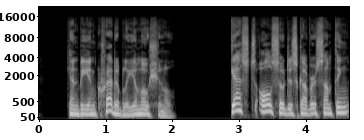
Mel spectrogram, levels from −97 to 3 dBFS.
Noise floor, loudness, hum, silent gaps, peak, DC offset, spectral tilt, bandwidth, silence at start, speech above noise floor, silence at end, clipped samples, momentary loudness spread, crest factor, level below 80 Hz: under -90 dBFS; -26 LUFS; none; none; -8 dBFS; under 0.1%; -5.5 dB/octave; 15.5 kHz; 0.45 s; over 65 dB; 0 s; under 0.1%; 7 LU; 18 dB; -52 dBFS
